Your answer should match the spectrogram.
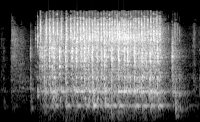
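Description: Manual chain hoist clattering fast and evenly for about a second and a half as its hand chain is run through, the fast clicking of its mechanism and chain.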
